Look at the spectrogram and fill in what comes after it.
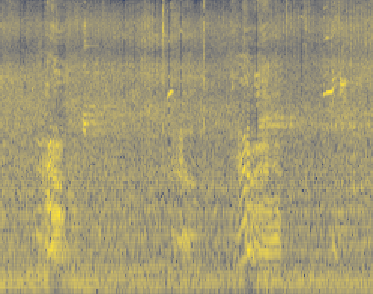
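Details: Dog giving two short, rough barks about two and a half seconds apart over a steady background hiss and low hum.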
